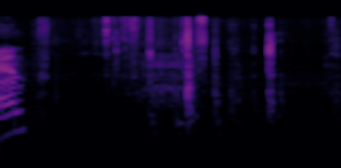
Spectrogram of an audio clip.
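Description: Faint clicks and rustling of hands working a car's negative battery connector back into place, with a few sharp clicks in the second half.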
